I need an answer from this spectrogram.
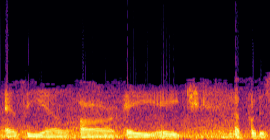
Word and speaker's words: Selrah: My real name is Selrah, S-E-L-R-A-H. I put a C in front of it, spell it backwards, and it makes.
